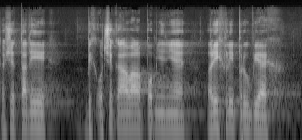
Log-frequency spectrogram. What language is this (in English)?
Czech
